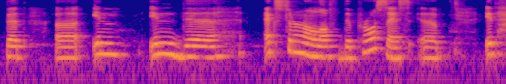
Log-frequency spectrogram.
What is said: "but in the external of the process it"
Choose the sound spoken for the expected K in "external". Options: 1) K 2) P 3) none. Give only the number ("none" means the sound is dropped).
1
